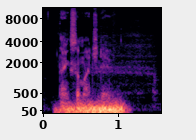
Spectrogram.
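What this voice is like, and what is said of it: Bedroom voice. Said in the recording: “Early in the morning, you got the bedroom voice going right out of the gate.”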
